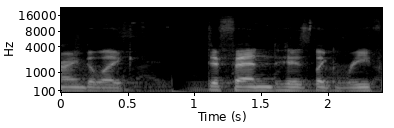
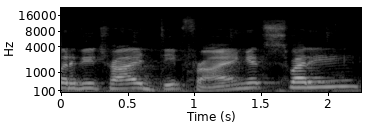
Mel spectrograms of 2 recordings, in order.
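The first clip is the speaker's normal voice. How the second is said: high, swooping, put-on Valley Girl voice; 8 semitones higher than usual. Designing a vapid character and voicing her lines, in a put-on valley girl voice. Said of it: "like it's a Valley Girl".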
